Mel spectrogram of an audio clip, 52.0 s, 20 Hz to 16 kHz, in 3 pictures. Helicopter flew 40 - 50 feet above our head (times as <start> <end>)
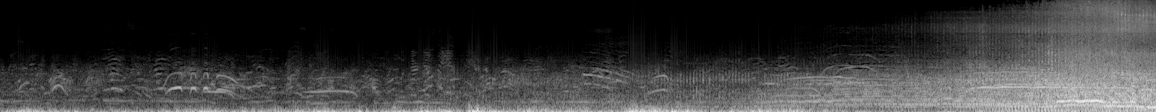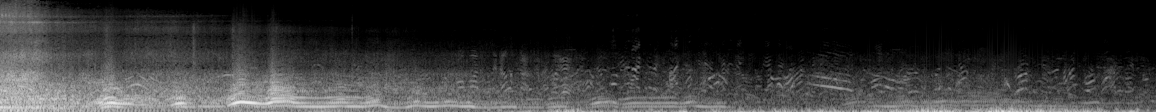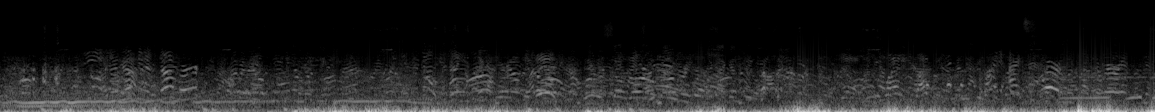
6.8 20.1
